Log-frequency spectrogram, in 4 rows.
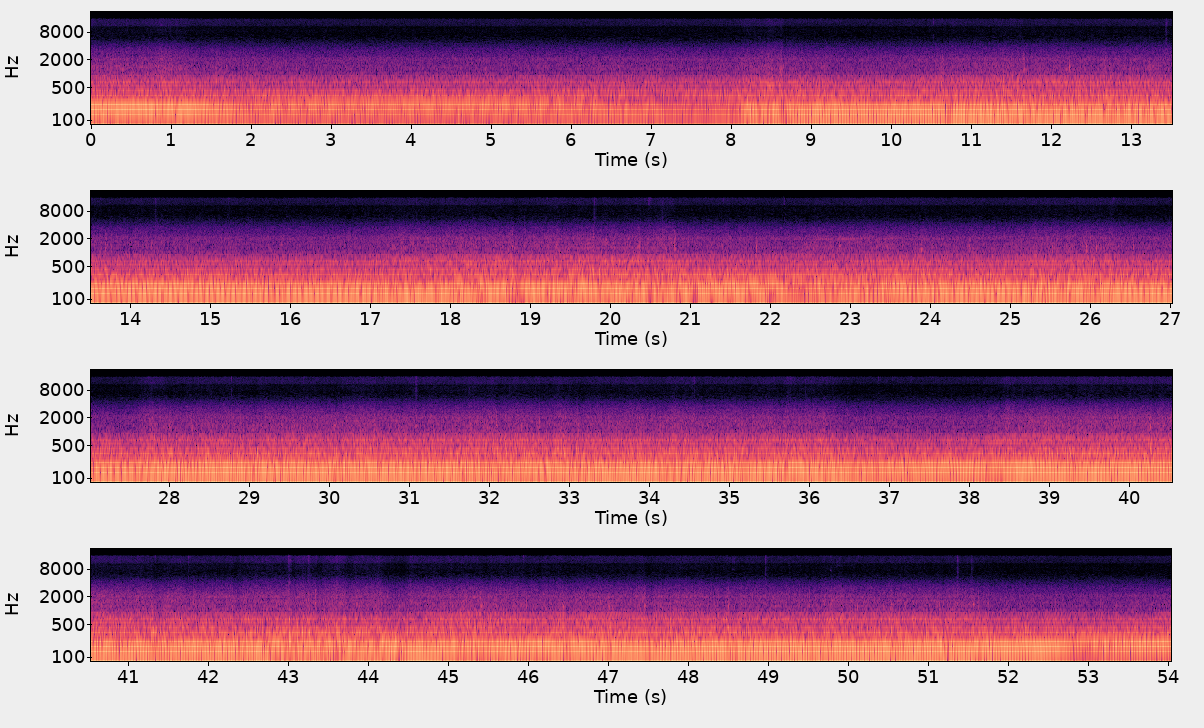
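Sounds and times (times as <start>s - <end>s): racing car engine: 0.0s - 54.0s.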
